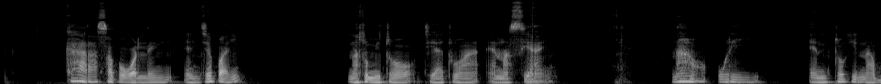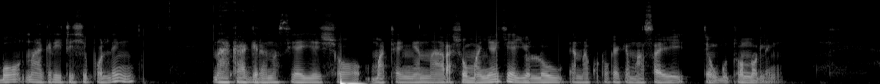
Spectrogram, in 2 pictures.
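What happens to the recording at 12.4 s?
A phantom power thump runs from 12.22 to 12.53 s: a supply switching on the live input sends a voltage step through the coupling capacitors, which the speech recording captures as a deep, low thud decaying in about 70 ms.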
